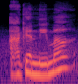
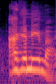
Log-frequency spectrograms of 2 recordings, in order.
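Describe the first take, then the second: First: "Aganima" tried out hesitantly with a rising question tune; unsure pronunciation. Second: "Aganima" said firmly and louder with a falling tune; confident pronunciation. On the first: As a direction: sound out "Aganima" carefully, ending on a rise. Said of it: "I'm gonna mess up saying". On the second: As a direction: land "Aganima" proudly, stress on the first syllable. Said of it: "I did it". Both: Shown as a demonstration.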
